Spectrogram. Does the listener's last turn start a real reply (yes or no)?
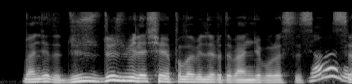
no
